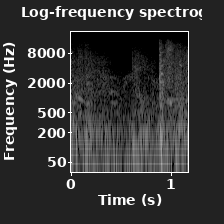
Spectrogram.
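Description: Gunfire in Grand Theft Auto IV, a short burst of shots with a sharp loud crack near the end over a busy game background.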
